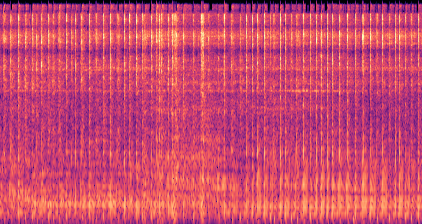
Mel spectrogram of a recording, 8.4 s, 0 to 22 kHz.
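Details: Echo CS400 chainsaw after oil pump replacement, started to check oil pumping: steady crisp two-stroke buzz with even firing and no misses or stumbles; the saw runs normally.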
